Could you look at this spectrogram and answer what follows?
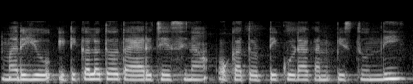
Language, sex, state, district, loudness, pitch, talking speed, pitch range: Telugu, female, Telangana, Mahabubabad, -15 LUFS, 225 Hz, 100 wpm, 215-235 Hz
